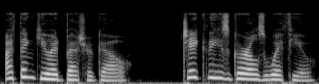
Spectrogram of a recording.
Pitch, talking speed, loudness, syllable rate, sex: 235 Hz, 205 wpm, -17 LUFS, 5.0 syllables/s, female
